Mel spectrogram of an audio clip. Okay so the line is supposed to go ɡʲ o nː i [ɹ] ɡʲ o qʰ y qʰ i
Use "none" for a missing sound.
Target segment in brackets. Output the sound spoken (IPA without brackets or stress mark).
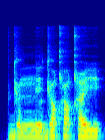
l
